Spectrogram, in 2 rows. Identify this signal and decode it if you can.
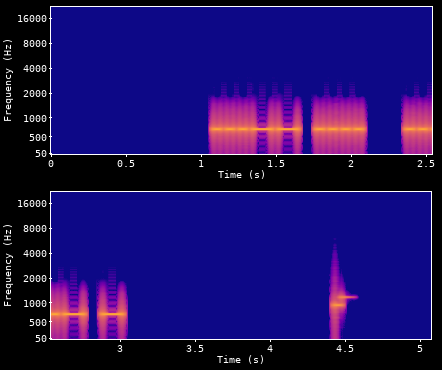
Morse code, heard as a keyed tone, about 28 wpm, 700 Hz. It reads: 3H VT
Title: Winter Field Day Exchanges Encore 28wpm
